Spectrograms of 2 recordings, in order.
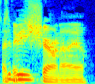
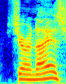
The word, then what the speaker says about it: Charania: It's Charania. – Charania, Shams Charania.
